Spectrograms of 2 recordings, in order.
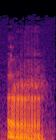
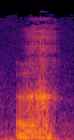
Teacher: Some Western clans may pronounce this like R, Scottish R, while others may pronounce it as R, a French R, though it's never pronounced as a soft R, the American R.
